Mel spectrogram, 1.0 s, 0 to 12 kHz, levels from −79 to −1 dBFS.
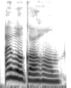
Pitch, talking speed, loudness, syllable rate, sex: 220 Hz, 250 wpm, -16 LUFS, 5.3 syllables/s, female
